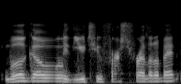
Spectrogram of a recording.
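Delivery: ordinary talk, nothing marked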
